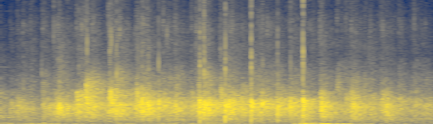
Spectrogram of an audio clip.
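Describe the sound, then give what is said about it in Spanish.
Audience applause at a Spanish-language education conference, a dense, steady patter of many hands clapping for about four and a half seconds with no talking over it. “pido también un aplauso para ellos”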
